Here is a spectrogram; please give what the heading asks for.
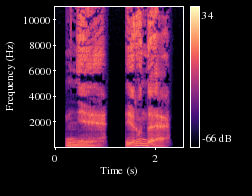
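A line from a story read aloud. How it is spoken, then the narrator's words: Sighing. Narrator (Russian): вздохнул Белмар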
